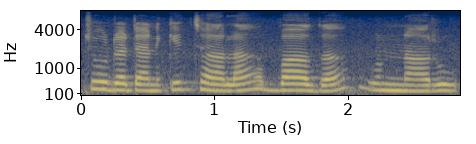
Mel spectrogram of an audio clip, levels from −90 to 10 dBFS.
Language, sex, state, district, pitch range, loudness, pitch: Telugu, female, Andhra Pradesh, Sri Satya Sai, 210-245 Hz, -14 LUFS, 225 Hz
